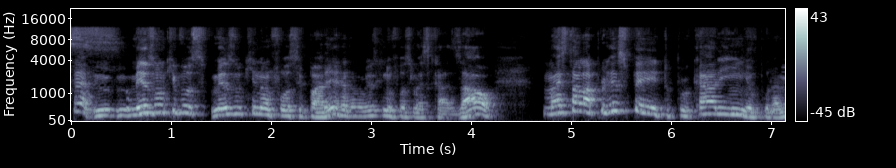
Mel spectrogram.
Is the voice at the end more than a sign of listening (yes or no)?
no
